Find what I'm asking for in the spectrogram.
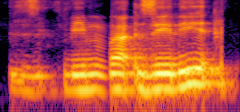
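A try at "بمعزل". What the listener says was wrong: Ditanwinkan ya, bima'zilin.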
